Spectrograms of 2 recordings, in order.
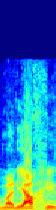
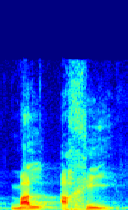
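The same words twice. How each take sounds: First: The name is pronounced the German way. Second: The name is pronounced the Hebrew way. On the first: "so sagt man das eben auf Deutsch ausgesprochen" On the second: "aber Hebräisch, da sagt man Malachi"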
